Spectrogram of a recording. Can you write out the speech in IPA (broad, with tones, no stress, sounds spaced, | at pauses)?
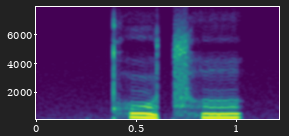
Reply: kʰ o˥˩ ʊ̯ t͡sʰ ɹ̩˥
